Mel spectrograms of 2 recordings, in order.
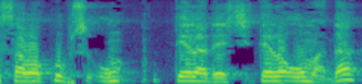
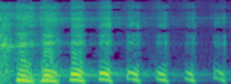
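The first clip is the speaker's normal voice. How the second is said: laughing; 3 semitones higher than usual. Real, not acted. Teacher laughs at own Russian.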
